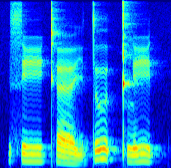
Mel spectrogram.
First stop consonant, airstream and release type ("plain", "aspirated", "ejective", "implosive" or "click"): aspirated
